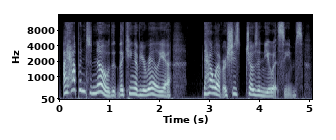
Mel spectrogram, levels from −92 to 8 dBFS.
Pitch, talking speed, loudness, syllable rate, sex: 230 Hz, 165 wpm, -17 LUFS, 5.3 syllables/s, female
